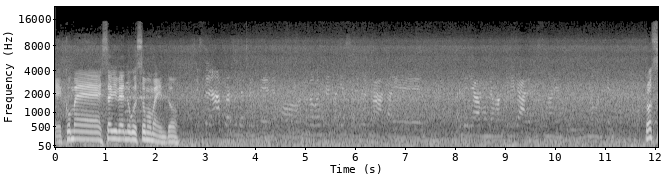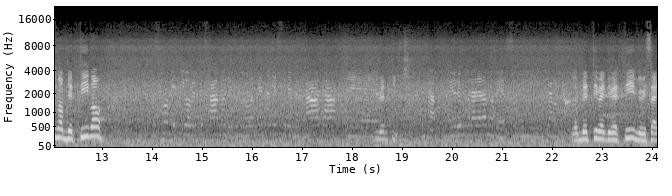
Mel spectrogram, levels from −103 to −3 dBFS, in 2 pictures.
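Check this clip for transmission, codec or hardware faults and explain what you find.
One hardware fault is present: USB whine from 1.61 to 4.00 s. Bus microframe current leaks into the audio power or ground, producing a fixed 8 kHz whine, strongest at 16 kHz, about 35 dB below the signal. Unlike mains hum, it sits high, not at 50 or 60 Hz.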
